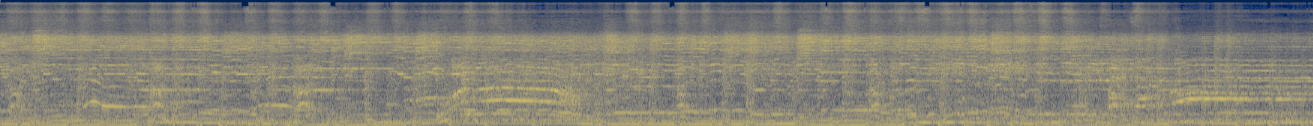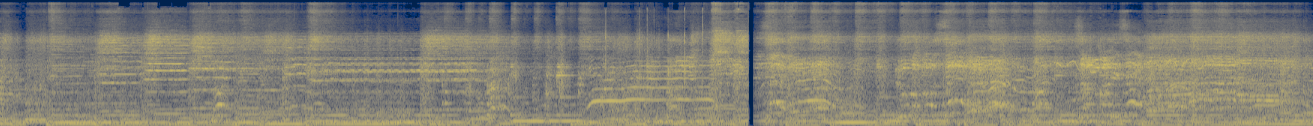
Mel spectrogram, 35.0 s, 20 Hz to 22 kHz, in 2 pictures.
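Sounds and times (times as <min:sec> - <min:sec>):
band playing through pa: 0:00.0 - 0:35.0
person singing: 0:27.6 - 0:35.0.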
